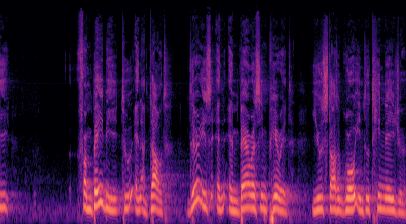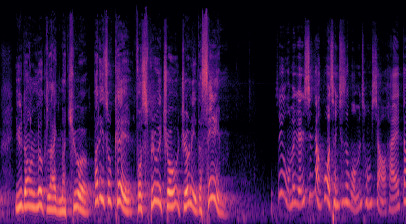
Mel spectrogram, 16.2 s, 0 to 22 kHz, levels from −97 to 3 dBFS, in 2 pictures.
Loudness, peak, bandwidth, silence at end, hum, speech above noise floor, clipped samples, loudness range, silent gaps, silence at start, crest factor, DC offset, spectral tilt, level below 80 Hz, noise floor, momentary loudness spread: -28 LUFS; -10 dBFS; 17.5 kHz; 0 s; none; 40 dB; under 0.1%; 6 LU; none; 0 s; 18 dB; under 0.1%; -6.5 dB/octave; -50 dBFS; -67 dBFS; 15 LU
